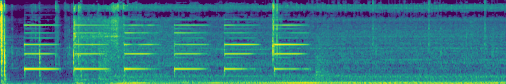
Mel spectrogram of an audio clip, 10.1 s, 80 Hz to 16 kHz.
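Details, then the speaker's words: 2012 Ford E-250, key turned: about six chimes with no starter crank (no-crank). Battery and starter are good, and it starts when the starter circuit is bypassed with the key on. Owner suspects the ignition key cylinder circuit. "You see, if I if I if I insert the key and I try to start it, it won't start no matter what because it's not getting look."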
